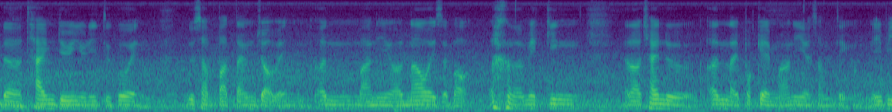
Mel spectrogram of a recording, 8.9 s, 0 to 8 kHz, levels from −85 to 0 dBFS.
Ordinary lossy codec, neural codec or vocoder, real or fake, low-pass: none; none; real; none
